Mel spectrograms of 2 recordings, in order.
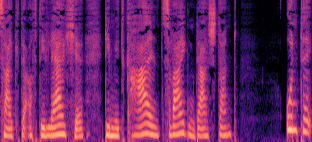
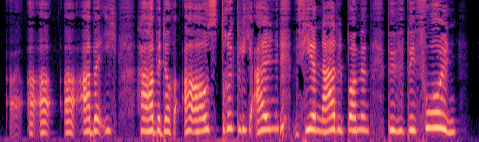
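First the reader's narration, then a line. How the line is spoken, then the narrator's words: Stammering. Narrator (German): stotterte der Wind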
